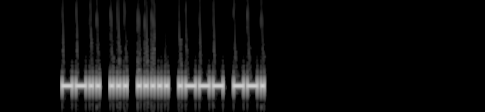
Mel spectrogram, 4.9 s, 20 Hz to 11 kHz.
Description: Morse code, heard as a keyed tone, about 36 wpm, 700 Hz. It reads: ZS5JG
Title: DXCC-100 Call Signs - 5 Characters - Repeated 3x - 35wpm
